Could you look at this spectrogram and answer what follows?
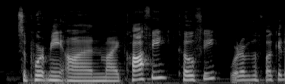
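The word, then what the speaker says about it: Ko-fi: Coffee rhymes with no fee. Listen, but then why do they say buy me a coffee? So, Kofi, no fee.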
